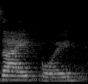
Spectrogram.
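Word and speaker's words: xiphoid: zyo it starts with an X but it's pronounced zyo Zid processes this tip here if you take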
